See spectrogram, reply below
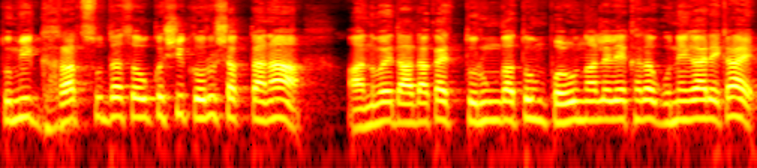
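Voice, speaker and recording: A man voicing a calm, firm young husband who questions politely but insistently. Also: sits high, quick pace, highs cut off, lightly acted.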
